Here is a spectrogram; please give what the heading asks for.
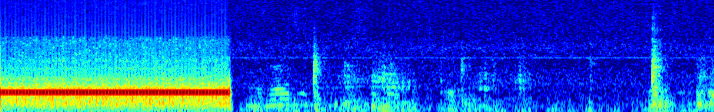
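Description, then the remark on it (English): A loud, steady phone ringing tone hums for under two seconds as a call is placed a second time, then cuts off abruptly into near silence broken only by faint rustles and small clicks. “Oh, yeah, it's ringing.”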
